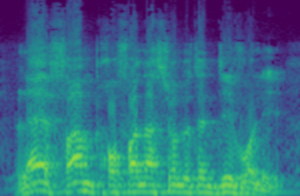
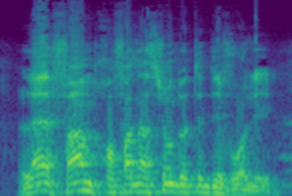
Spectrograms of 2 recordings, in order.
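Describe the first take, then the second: The two takes are said the same way.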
